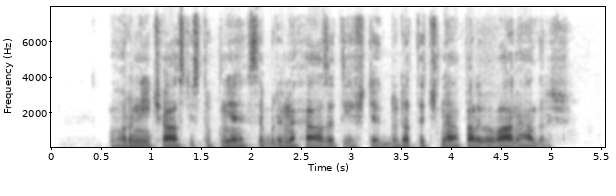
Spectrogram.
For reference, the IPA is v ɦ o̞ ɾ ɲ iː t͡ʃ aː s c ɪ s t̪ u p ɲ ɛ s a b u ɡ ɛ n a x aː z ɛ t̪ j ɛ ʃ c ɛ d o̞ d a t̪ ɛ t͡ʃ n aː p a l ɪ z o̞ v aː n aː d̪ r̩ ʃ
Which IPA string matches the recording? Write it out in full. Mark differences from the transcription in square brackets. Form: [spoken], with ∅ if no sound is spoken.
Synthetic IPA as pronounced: v ɦ o̞ ɾ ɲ iː t͡ʃ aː s c ɪ s t̪ u p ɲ ɛ s [ɛ] b u [d] ɛ n a x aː z ɛ t̪ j ɛ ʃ c ɛ d o̞ d a t̪ ɛ t͡ʃ n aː p a l ɪ [v] o̞ v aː n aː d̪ r̩ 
